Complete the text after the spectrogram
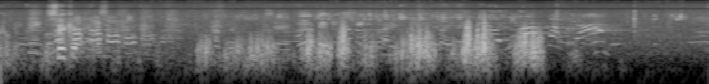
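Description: Children and women chatter and call out close by outdoors.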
